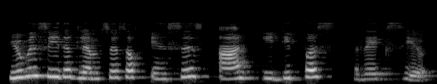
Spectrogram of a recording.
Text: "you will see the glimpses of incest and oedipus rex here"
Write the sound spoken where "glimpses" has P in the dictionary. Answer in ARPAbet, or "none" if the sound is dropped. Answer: none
